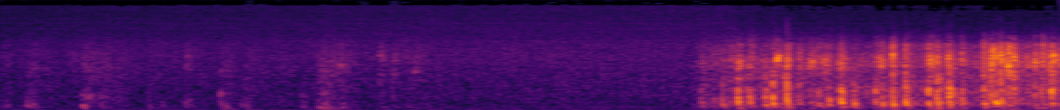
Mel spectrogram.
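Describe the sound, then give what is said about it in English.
Scattered hoof clops sound at first, then a louder, dense burst of rapid hoofbeats and rustling noise takes over near the end as a man jumps on his horse in a ranch yard and rides away. No one speaks. “Without looking at her, he jumps on his horse and rides away.”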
